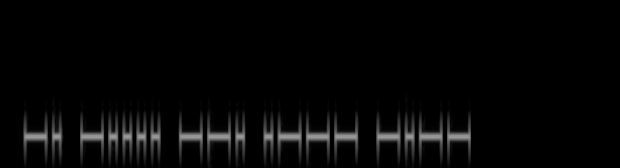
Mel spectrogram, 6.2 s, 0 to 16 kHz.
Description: Morse code, heard as a keyed tone, about 17 wpm, 700 Hz. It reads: N6GJY
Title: USA Callsign DE Callsign - 5 Characters - 17wpm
